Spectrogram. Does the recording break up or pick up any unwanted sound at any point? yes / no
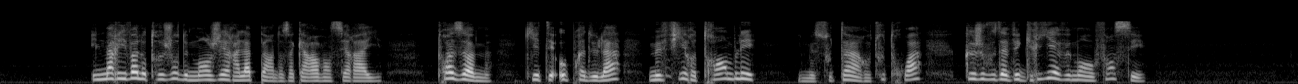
no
